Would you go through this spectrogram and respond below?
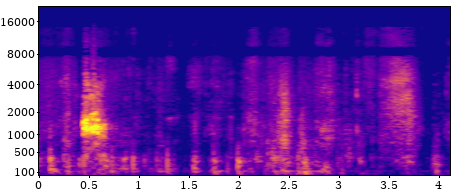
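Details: Mochi, a Boston Terrier and French Bulldog mix, play-fights with Curro. One sharp bark rings out early, then softer grumbling growls and rustling follow with short pauses between them.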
